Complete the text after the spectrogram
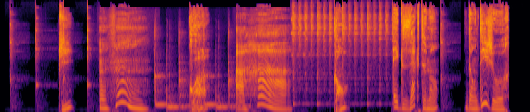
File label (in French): radiopub spot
